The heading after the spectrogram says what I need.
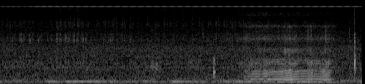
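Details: Snoring from a sleeping pet named CICI: low rattling snore ending in a brief whiny, squeaky vocal sound; ordinary harmless snoring.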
